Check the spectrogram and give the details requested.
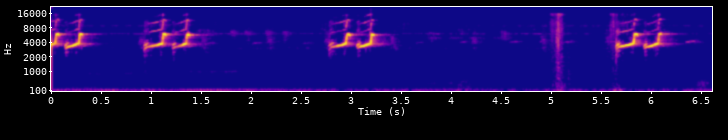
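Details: Cucak rante in lively song, giving high whistled two-part phrases that dip then rise, repeated at irregular gaps of one to three seconds, with a constant low hum and a sharp click.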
